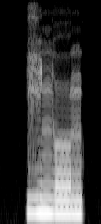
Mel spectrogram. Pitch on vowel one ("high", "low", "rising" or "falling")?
high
